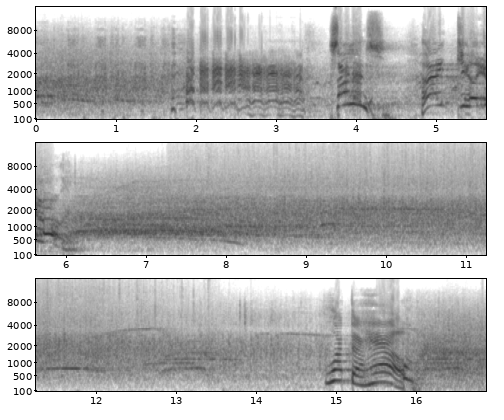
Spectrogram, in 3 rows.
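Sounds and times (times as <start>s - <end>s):
audience applause: 0.0s - 2.4s, 6.2s - 16.8s
laughter: 0.0s - 3.6s
speech: 3.7s - 6.3s, 14.9s - 16.2s
faint audience whoops: 7.2s - 14.7s.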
